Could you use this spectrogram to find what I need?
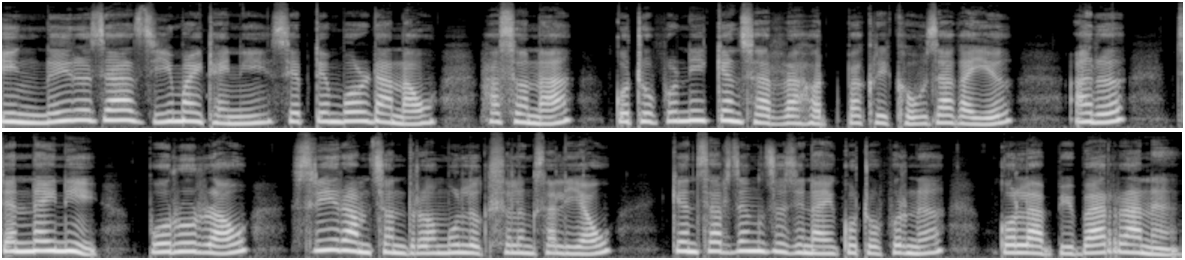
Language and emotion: Bodo, neutral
